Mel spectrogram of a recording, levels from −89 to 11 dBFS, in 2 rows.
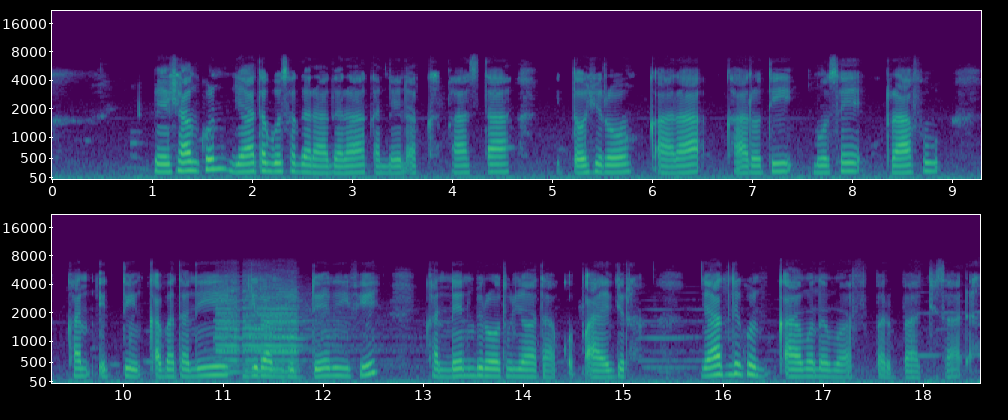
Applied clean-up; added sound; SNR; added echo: none; Train; 14 dB; none.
